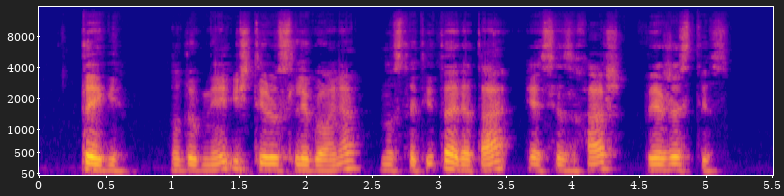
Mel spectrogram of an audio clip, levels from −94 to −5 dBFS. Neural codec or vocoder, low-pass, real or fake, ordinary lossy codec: none; 14.4 kHz; real; AAC, 48 kbps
